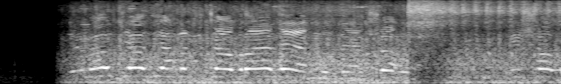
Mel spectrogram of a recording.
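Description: Outdoor phone-video sound that cuts in about half a second in: wind rumbling on the phone's microphone under a man's voice.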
